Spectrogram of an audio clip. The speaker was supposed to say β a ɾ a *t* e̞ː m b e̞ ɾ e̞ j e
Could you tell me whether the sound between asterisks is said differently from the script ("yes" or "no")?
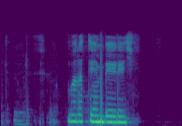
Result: no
